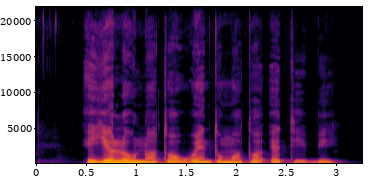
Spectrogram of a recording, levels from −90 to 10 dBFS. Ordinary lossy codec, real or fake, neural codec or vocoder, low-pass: none; real; none; none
